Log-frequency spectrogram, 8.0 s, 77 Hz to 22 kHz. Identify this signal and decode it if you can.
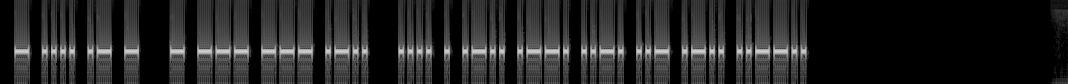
Morse code, heard as a keyed tone, about 34 wpm, 700 Hz. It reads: THAT TOOL HELPFUL?
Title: Sentences from Top 1000 Words - Review Part 6 - 35wpm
